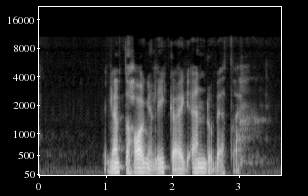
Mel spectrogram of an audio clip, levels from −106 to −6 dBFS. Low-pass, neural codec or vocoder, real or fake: 10.8 kHz; codec, 24 kHz, 3.1 kbps, DualCodec; fake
